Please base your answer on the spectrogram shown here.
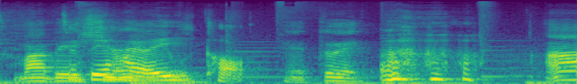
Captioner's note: laughs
